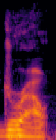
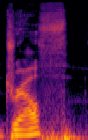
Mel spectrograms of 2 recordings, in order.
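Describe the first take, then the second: First: The word ends with a sharp t sound. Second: The word ends with a th sound. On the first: The speaker calls it right. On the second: The speaker calls it wrong.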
